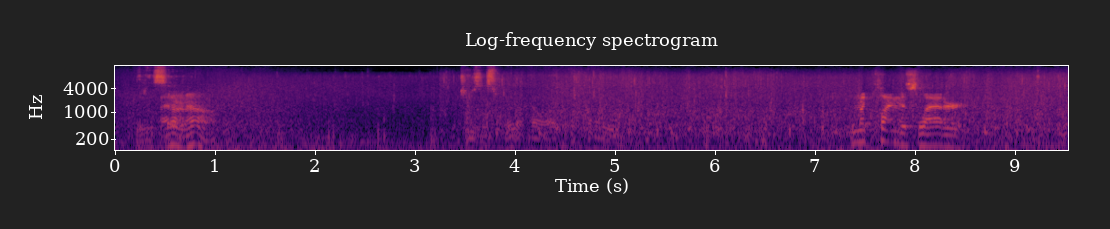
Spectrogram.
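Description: A man speaks briefly and calmly into a close microphone.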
